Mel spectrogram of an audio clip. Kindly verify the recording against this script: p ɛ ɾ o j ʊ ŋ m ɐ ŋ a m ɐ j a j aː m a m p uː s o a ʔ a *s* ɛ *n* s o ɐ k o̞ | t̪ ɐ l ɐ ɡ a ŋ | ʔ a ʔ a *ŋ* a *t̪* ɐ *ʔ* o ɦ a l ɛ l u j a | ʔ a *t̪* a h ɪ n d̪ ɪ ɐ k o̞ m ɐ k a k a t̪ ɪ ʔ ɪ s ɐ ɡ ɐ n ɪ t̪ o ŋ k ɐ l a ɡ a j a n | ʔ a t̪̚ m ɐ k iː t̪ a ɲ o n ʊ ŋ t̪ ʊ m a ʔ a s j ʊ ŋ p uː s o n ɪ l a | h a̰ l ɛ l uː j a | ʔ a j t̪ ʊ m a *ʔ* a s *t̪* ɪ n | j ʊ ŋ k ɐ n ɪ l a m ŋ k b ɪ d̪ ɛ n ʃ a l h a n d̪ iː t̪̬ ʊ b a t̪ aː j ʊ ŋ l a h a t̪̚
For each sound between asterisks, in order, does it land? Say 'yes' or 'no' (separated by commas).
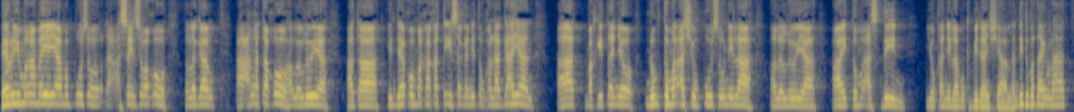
yes, yes, yes, yes, no, yes, yes, no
